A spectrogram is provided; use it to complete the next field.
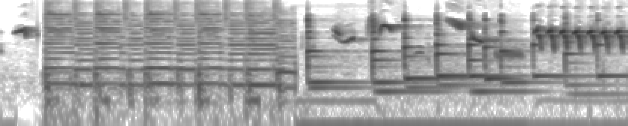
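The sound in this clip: A mobile phone ringtone sounds for an incoming call: bright electronic chimes. A run of evenly repeated tones gives way to a varied melodic phrase, which ends in quick repeated beeping notes, loud and with no talking.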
